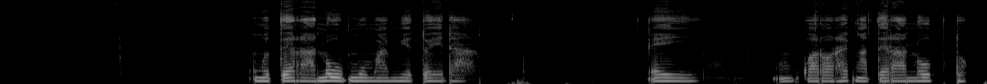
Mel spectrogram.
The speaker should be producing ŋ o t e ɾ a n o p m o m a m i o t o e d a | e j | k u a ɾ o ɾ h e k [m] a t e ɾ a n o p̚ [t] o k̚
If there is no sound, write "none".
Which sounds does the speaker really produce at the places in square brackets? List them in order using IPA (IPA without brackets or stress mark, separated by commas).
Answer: ŋ, t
